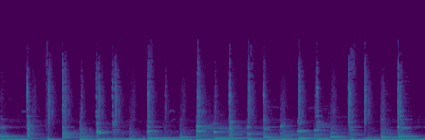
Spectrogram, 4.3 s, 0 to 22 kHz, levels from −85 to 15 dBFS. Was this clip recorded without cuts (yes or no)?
yes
